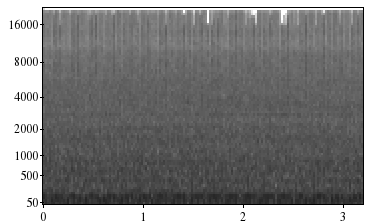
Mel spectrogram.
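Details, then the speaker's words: 1947 Ford Super Deluxe Business Coupe, 239 cubic inch flathead V8, 3-speed manual; soft, even burble about three pulses a second with no ticks or knocks, smooth, quiet idle. "Pretty smooth and quiet. There you go. That authentic old school flatty sound."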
